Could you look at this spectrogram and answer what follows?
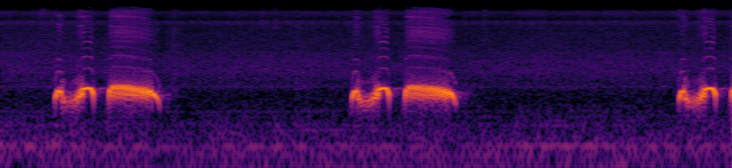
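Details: Spotted dove coos through the afternoon, thúc liu riu style: a looping, wavering double note then a long mellow coo, repeated roughly every three seconds. A quiet background hum runs throughout.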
